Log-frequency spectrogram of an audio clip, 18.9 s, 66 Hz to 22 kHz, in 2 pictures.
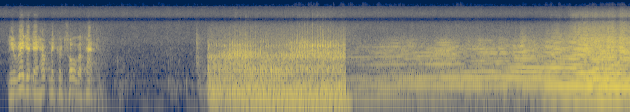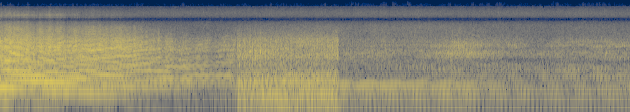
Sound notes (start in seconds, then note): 3.2 airplane engine roaring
